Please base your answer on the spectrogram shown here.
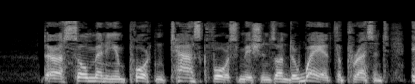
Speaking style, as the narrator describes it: says Lourdesami, his voice urgent

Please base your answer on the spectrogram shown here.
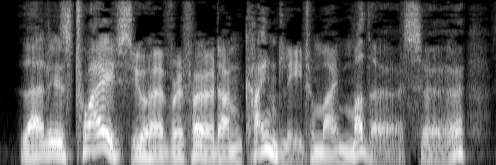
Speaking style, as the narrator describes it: slurred Mike

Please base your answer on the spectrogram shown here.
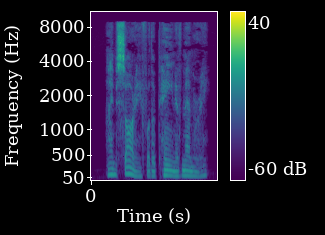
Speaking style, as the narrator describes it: she said softly

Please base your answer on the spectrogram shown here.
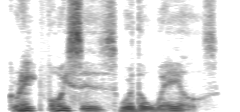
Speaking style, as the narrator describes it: she whispered

